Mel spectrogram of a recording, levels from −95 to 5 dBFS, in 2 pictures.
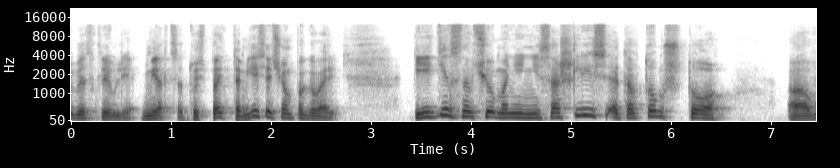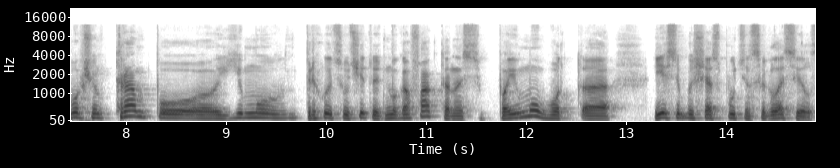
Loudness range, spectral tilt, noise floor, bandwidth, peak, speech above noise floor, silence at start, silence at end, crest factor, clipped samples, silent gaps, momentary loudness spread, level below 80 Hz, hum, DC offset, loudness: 1 LU; -6.5 dB/octave; -66 dBFS; 12.5 kHz; -6 dBFS; 41 dB; 0 s; 0 s; 20 dB; under 0.1%; none; 5 LU; -58 dBFS; none; under 0.1%; -25 LUFS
